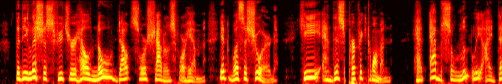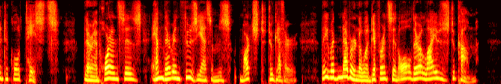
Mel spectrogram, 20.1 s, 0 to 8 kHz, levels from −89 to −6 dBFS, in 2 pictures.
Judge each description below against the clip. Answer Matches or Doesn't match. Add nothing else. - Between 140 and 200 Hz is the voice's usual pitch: Matches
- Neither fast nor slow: Doesn't match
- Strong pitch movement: Matches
